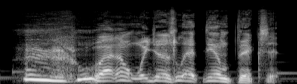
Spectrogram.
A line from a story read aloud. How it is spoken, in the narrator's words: Ryan asked, yawning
